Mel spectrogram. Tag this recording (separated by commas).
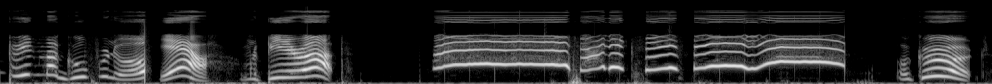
Speech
